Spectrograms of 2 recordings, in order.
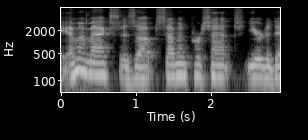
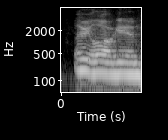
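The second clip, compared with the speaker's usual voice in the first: yawning while speaking, louder and higher; 5 semitones higher, 5 dB louder than usual. Host logging in for viewers, past bedtime; yawning while speaking. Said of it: "I'm yawning".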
